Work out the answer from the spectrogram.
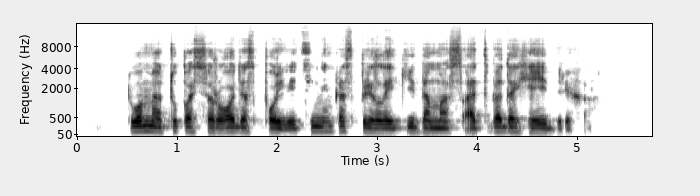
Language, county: Lithuanian, Vilnius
